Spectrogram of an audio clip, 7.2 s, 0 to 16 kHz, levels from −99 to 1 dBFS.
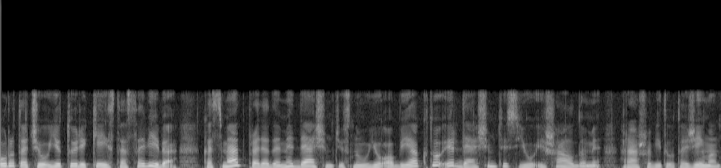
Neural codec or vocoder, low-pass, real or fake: none; 7.2 kHz; real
